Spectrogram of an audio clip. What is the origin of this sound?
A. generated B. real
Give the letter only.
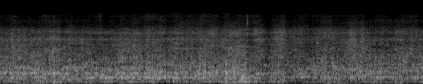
A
